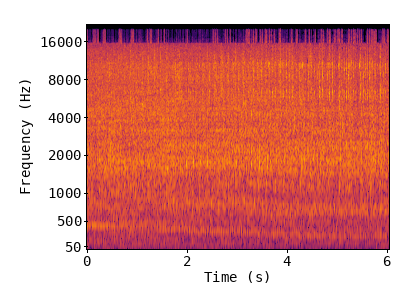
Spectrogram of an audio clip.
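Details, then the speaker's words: Car with no oil change in 4 years, sludge coming out, running on mixed leftover flush fluid: uneven, ragged hunting idle, slowly settling but still uneven; lifters possibly starting to work; rough idle from oil sludge. "But hopefully it runs, and can you hear that? It's not very happy. Not very happy at all."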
